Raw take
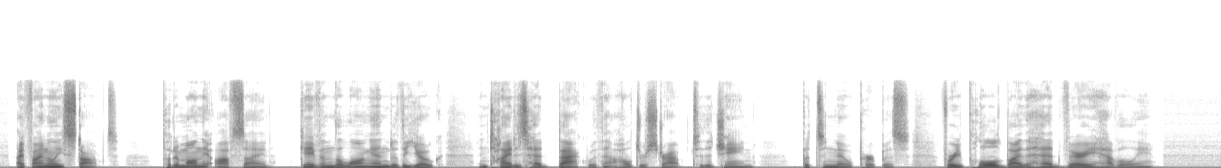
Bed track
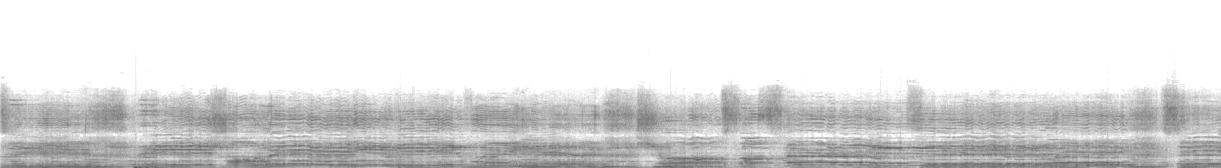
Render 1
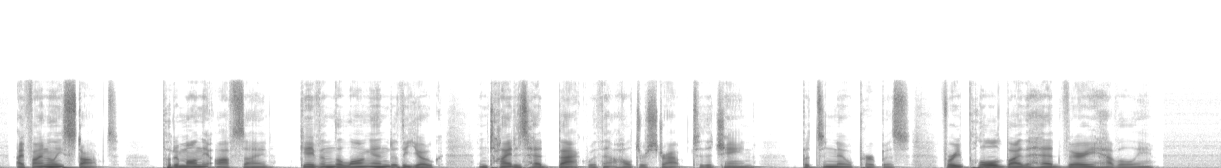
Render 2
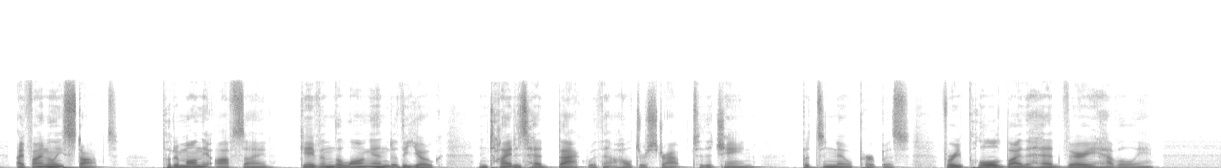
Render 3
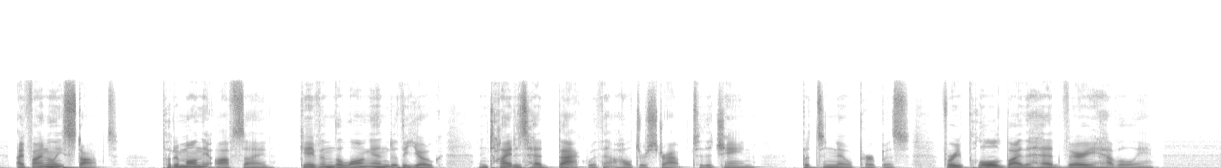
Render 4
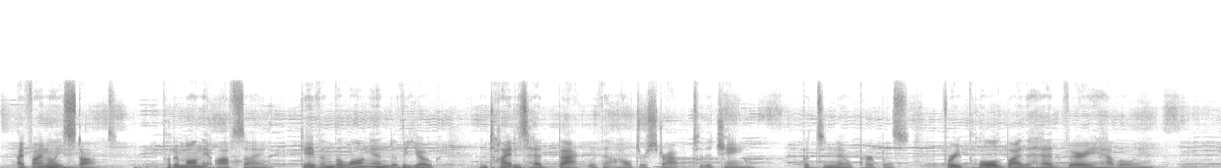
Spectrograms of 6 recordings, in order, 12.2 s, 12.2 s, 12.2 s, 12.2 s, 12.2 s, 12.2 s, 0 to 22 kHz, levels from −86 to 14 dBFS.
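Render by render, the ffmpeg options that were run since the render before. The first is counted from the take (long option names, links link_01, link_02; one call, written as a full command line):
ffmpeg -i in.wav -af "bandreject=frequency=60:width_type=h:width=4,bandreject=frequency=120:width_type=h:width=4,bandreject=frequency=180:width_type=h:width=4" out.wav
ffmpeg -i in.wav -af "volume=-6.5dB" out.wav
ffmpeg -i in.wav -af "highpass=frequency=64:poles=1,equalizer=frequency=200:width=3.4:gain=-14.5" out.wav
ffmpeg -i in.wav -i bed.wav -filter_complex "[1:a]volume=-22.5dB[link_01];[0:a][link_01]amix=inputs=2:normalize=0" out.wav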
